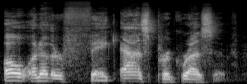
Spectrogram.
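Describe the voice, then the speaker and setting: A man with a booming voice talking through a personal vlog monologue in an impassioned, ranting way from his shed studio. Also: a little slow, creaky. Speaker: vlogger.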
